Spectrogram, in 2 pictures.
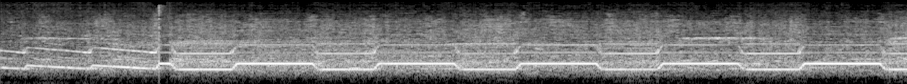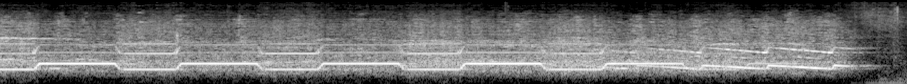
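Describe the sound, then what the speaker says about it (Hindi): An ambulance siren wails loud and close in a steady repeating two-tone pattern as it moves through a dense crowd at the Puri Rath Yatra festival, with faint crowd noise beneath. "फौरन इस भीड़ ने रास्ता दिया और फौरन एम्बुलेंस गुजरी है"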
